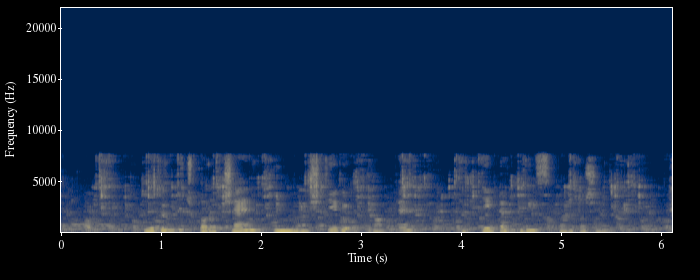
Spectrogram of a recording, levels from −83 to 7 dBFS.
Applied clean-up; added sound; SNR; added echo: classical method log-MMSE.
